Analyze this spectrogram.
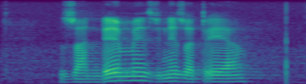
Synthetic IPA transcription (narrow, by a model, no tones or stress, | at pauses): zʷandɛmɛzʷinɛzʷatʼɛːja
